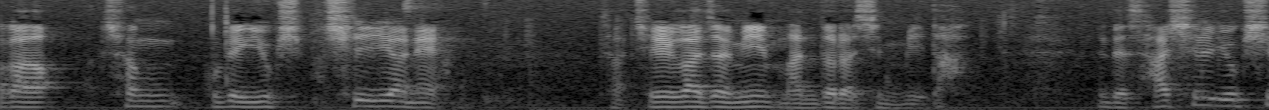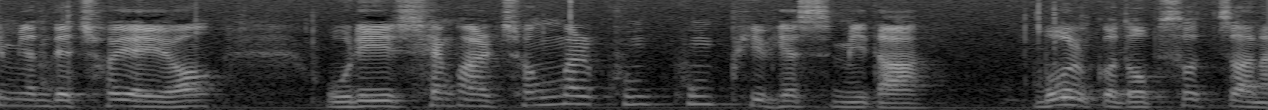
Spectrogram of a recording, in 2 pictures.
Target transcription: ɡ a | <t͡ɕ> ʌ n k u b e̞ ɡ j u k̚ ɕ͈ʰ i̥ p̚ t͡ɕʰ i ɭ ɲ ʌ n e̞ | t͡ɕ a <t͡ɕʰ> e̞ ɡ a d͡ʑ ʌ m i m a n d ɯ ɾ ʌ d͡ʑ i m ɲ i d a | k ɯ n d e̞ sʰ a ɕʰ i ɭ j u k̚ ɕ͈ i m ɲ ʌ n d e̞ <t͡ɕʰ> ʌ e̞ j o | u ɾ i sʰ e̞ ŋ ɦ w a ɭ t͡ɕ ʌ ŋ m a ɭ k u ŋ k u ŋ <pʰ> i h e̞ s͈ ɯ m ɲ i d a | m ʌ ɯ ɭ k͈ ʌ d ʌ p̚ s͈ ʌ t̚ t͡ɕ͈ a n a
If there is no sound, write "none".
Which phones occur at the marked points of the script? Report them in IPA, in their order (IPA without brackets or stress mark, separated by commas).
t͡ɕʰ, t͡ɕ, t͡ɕʰ, pʰ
